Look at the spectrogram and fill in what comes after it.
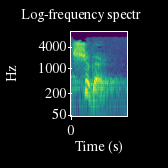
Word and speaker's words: sugar: only one word in the English language which was spelt S but pronounced S-H, and that was the word sugar.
